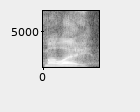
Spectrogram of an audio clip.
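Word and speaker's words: מלא: What's interesting, just a side note for those in English, it is actually spelled male, M-A-L-E in English, but it's pronounced malay.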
